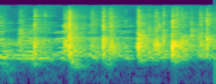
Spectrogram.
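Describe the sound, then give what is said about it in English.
An audience claps for the Lord Jesus together in a brisk, steady rhythm, the sharp overlapping hand claps loud, filling the short moment with lively applause. “Clap for the Lord Jesus.”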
